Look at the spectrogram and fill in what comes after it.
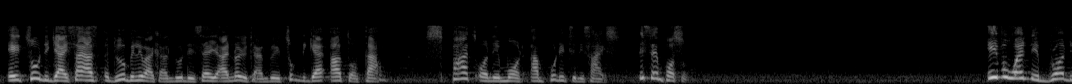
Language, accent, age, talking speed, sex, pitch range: English, Nigerian, 50-69, 255 wpm, male, 185-280 Hz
